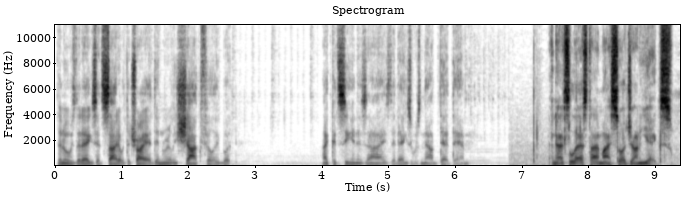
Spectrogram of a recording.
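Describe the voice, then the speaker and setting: An actor playing a world-weary, blunt American mobster in a gritty crime game. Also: male voice, on the low side, moderate pace, pauses often, soft background music, close to an everyday voice. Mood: weary, reflective. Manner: tough, blunt, streetwise. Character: world-weary, hard-bitten male mobster, loyal to family. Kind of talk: gritty crime drama narration and dialogue.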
